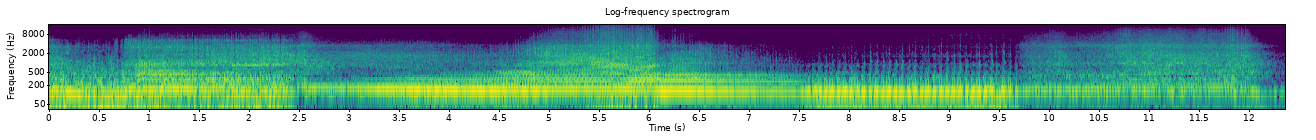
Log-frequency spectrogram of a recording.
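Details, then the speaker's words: Honda CB750 750cc cross kart engine with the stock carburetors and a DIY intake pod, after a spare jet and emulsion tube change: revs climb, then stumble and sag in surges at high throttle. Still breaking up; stock jets, emulsion tubes and idle jets go back next. "[Music] [Music] [Music] that obviously didn't work so we're going to take the carburetors back off our intake pod back off take the jets out and put the bone stock jets emulsion tubes and idle jets in the carburetors"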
